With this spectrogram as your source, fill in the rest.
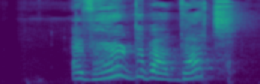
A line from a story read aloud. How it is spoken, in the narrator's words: my grandmother cried out excitedly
